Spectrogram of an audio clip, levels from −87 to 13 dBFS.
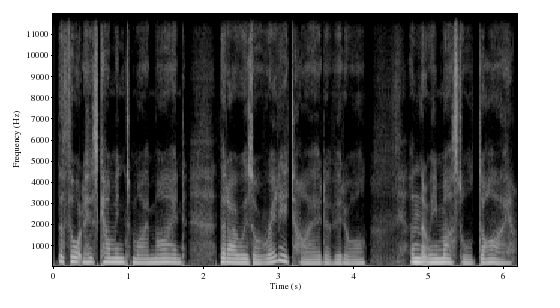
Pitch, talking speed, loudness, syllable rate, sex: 195 Hz, 205 wpm, -20 LUFS, 5.0 syllables/s, female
